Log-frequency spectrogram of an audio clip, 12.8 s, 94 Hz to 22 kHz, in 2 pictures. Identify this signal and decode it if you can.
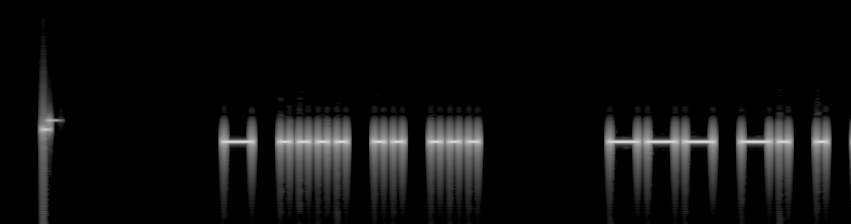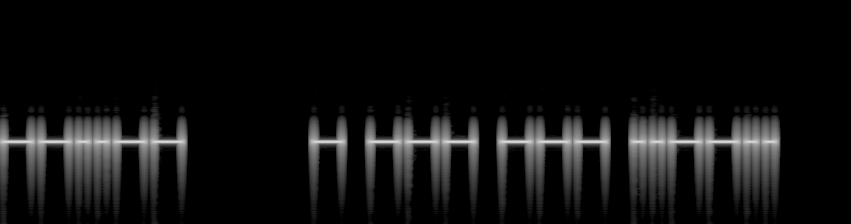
Morse code, heard as a keyed tone, about 17 wpm, 700 Hz. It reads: THIS ONE, TOO?
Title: 2x Word-Spacing - Sentences from Top 200 Words - 17wpm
